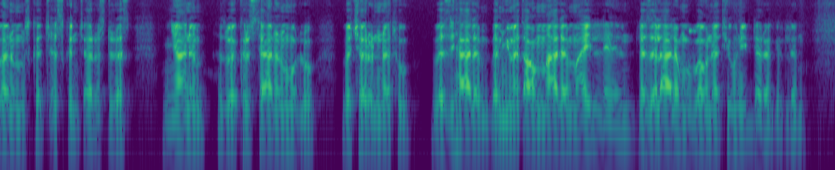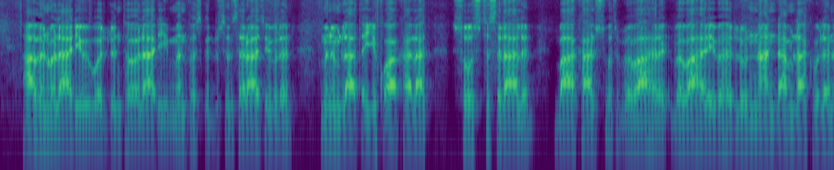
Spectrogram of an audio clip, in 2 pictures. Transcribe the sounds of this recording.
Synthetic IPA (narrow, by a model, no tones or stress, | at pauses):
βənɨmːɨskʰət͡ʃʼɛskʰɨnt͡ʃʼərːɨsd̪ɨɾəs | ʔɨɲːanɨmhɨzbəkɾɨst̪ʰijanɨnmhulːu | bət͡ʃʰəɾɨnːət̪ʰu | bəzːiɦaləmbəmːimət̪ʼawmːaləmajlːəjɛnləzəlaləmubəwnət̪jɪhunjɪd̪ːəɾːəɡɨlːɨn | ʔaβənwɔlad̪ewiwɔd̪ɨnt̪ʰəwɔlad̪emənfəskʼɨd̪ːusɨnsəɾasʼeβɨlən | mɨnɨmlat̪ʼəjːɨkʼuakʰalat̪ | so̞st̪sɨlalən | bəakʰalso̞t̪ | bəβahɾeβəhɨlːuɨnːaɨnd̪amlakbɨlən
